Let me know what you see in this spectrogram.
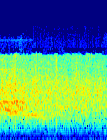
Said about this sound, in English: Are you excited about the opportunity to fix this country? I want to hear loud applause, no applause.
